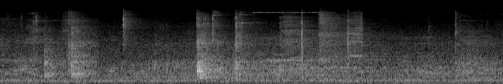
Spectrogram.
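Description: Clinks and knocks of hand tools and metal parts being handled on an AMG V8 engine during assembly, over a steady factory hum. The loudest knock comes about two seconds in.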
